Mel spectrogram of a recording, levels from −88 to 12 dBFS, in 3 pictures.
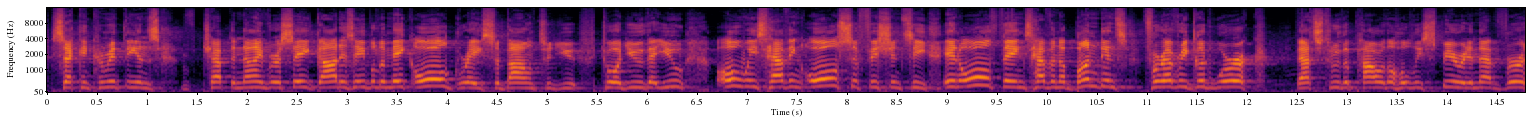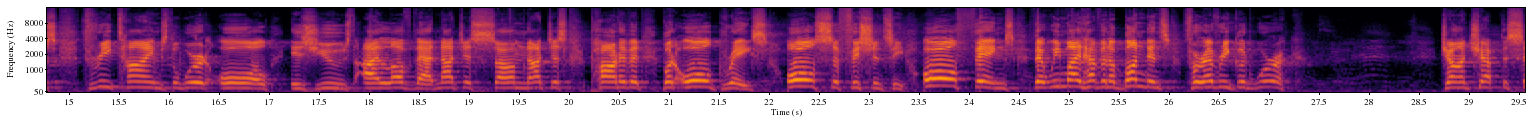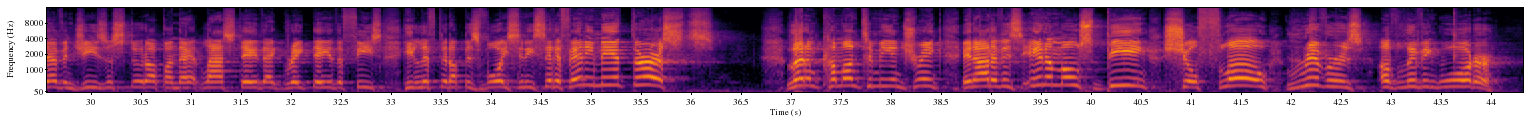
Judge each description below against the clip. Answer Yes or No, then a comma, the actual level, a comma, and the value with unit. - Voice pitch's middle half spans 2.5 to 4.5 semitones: Yes, average, 2.8 semitones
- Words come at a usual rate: Yes, average, 170 wpm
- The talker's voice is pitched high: Yes, high, 245 Hz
